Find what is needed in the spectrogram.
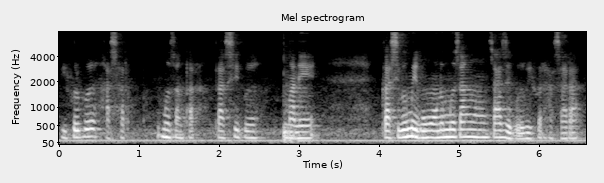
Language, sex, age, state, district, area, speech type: Bodo, female, 45-60, Assam, Kokrajhar, urban, spontaneous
